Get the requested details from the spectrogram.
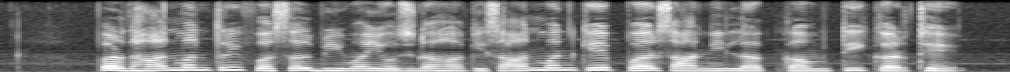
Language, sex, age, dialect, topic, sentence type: Chhattisgarhi, female, 18-24, Western/Budati/Khatahi, banking, statement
